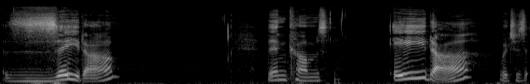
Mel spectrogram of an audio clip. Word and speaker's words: Zeta: is Zeta Ada Theta it all has the a sound at the end but it's starting with first like the z z sound Zeta then comes Ada which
